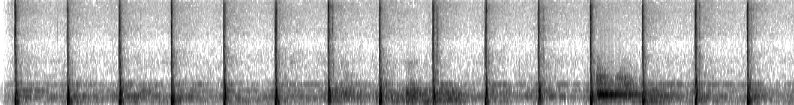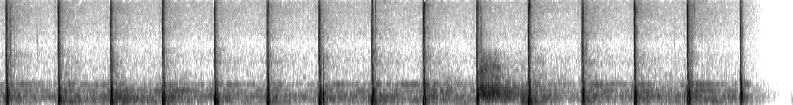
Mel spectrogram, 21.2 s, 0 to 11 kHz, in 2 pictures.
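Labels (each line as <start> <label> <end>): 0.1 A liquid is dripping in a steady rhythmic pattern. 20.8
5.4 People talking calmly in the background. 6.3
7.8 A dropping sound. 8.6
16.8 A dropping sound. 17.5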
